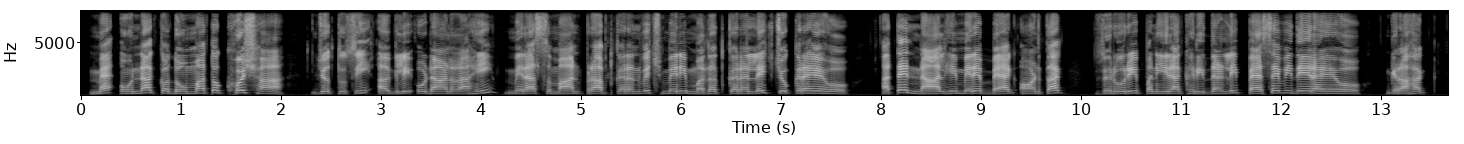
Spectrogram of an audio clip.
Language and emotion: Punjabi, happy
